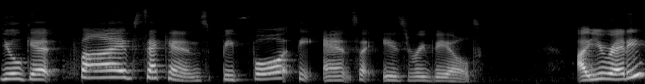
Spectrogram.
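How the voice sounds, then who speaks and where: A woman with an Australian accent, high-pitched, very slow, with very wide pitch swings, on a very clean recording with a silent background. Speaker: English teacher. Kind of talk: pronunciation lesson to camera. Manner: slow, clear.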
